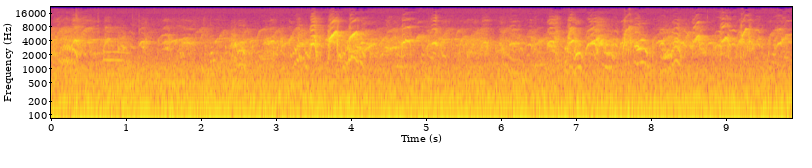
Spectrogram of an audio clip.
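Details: A December afternoon flock of brown-eared bulbuls in Tamagawadai Park keeps up a rapid, uneven stream of high squeaky chirps and short screechy notes, loudest near the fourth second, with a low rumbling background throughout.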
